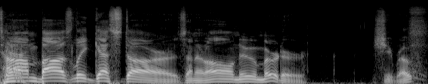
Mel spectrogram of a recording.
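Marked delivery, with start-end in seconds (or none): 2.6-4.2 clear pause right after the word "murder". Imitating how he said the show title, with a clear pause after murder. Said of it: "He would pronounce the comma in Murder. By pausing".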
